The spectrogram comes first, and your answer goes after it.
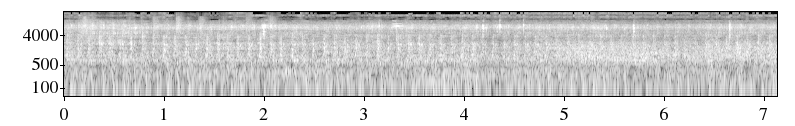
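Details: Barako 2 motorcycle after fitting the cam chain tensioner, tensioner stopper released before tightening bolts: steady single-cylinder idle with even beat, no chain rattle; idles normally.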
